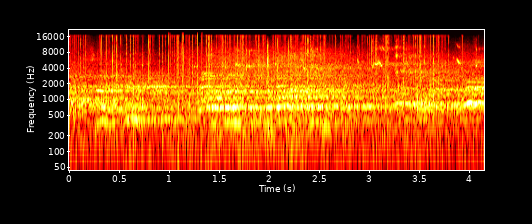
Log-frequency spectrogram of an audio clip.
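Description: A ball is kicked on a hard court.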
